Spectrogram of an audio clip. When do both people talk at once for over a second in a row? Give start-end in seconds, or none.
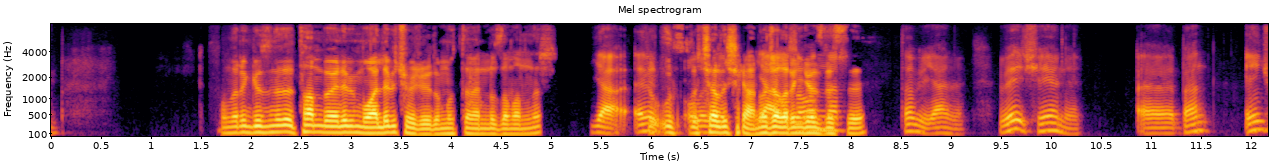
5.9-8.0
